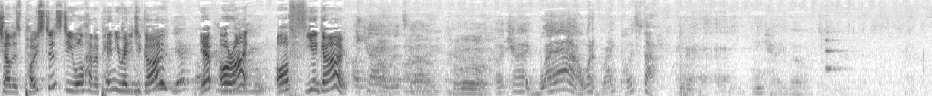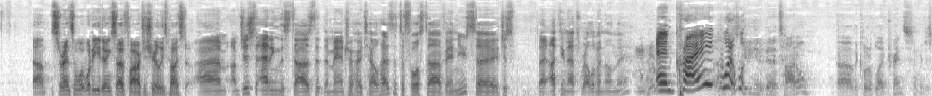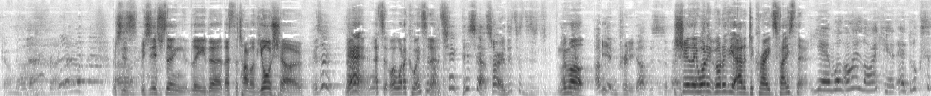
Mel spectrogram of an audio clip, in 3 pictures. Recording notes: Live from Mantra on Russell. Six at 6 coming at you live every day of the Festival.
